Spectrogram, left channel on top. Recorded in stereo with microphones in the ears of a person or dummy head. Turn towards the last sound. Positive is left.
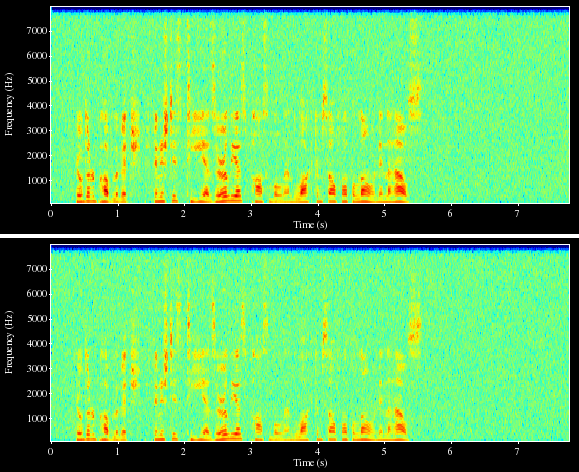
turn(degrees=25)  # may be behind; listen again after turning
